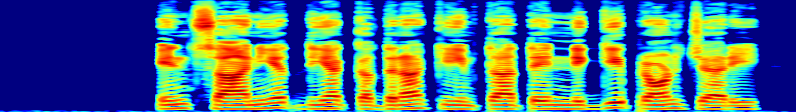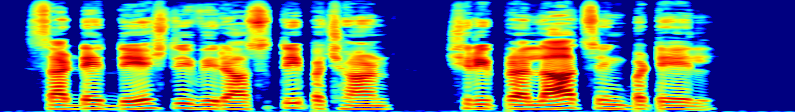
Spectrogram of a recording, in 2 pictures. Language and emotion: Punjabi, neutral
